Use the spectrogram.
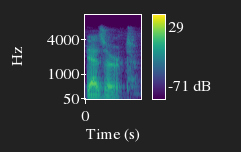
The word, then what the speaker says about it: desert: desserts رو دقت داشته باشید تلفظ و نحوه نگارشش. اگر 1s باشه در اینجا desert هست که به معنای بیابانه و تلفظ رو دقت داشته باشید desert بیابان.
